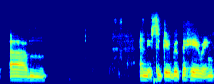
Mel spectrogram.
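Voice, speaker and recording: A woman with a Birmingham accent speaks at a fairly quick pace in a dry, close recording with no echo. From Birmingham, England (Jamaican heritage). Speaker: fashion business owner. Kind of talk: interview. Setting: remote recording.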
